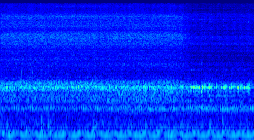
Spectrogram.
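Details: A/C vacuum pump pulling suction on the gauge set during an equipment check: a quiet, steady hum with a constant whistle-like tone that does not change when the valve closes; the pump runs fine and the gauge holds vacuum.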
